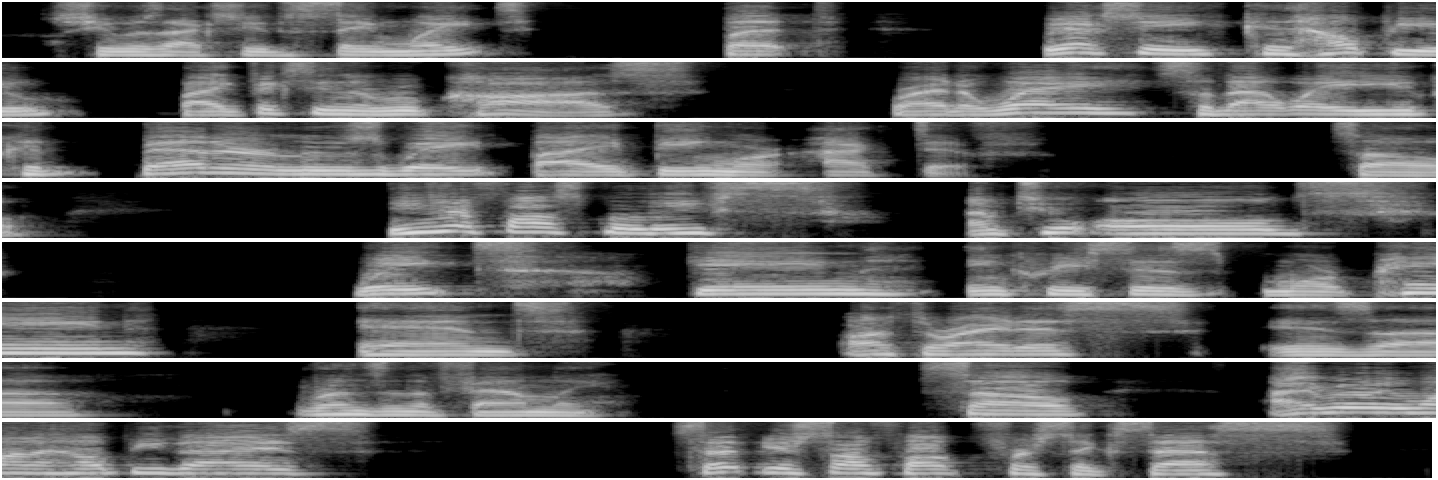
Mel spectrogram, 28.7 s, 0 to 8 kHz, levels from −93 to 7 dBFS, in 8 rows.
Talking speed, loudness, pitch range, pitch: 135 wpm, -18 LUFS, 130-185 Hz, 150 Hz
